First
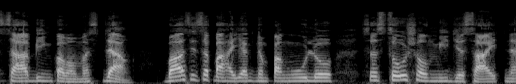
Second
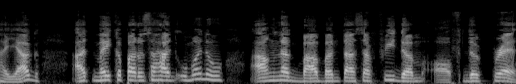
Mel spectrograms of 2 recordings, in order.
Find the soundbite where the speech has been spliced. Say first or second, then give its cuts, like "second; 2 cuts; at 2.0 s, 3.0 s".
first; 1 cut; at 1.5 s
